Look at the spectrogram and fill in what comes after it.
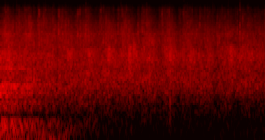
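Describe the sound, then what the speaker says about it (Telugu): A crowd gathered for Brahmarshi Patriji applauds loudly, dense steady clapping filling the whole stretch with no pauses and no voices above it. "గట్టిగా చప్పట్లు కొడదాం పత్రి సార్కి"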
